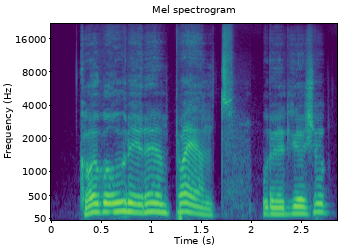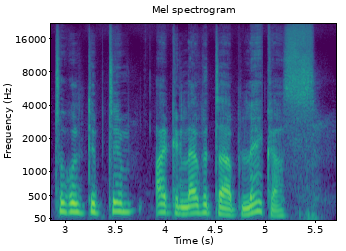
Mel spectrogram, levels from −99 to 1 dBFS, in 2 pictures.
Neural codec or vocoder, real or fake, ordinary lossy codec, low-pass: codec, 44.1 kHz, 3.4 kbps, Pupu-Codec; fake; none; none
